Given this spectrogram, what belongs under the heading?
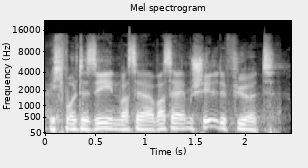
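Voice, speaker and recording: A man's voice: medium pitch, moderate pace. A man playing a seventeenth-century clergyman in an audio drama, delivering a scripted line. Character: male clergyman from Newton's time. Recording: roomy echo, faint noise.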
